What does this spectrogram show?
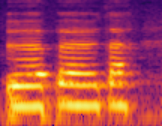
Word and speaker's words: yöpöytä: So as you can see from my pronunciation of yöpöytä, she gives a lot of good tips.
